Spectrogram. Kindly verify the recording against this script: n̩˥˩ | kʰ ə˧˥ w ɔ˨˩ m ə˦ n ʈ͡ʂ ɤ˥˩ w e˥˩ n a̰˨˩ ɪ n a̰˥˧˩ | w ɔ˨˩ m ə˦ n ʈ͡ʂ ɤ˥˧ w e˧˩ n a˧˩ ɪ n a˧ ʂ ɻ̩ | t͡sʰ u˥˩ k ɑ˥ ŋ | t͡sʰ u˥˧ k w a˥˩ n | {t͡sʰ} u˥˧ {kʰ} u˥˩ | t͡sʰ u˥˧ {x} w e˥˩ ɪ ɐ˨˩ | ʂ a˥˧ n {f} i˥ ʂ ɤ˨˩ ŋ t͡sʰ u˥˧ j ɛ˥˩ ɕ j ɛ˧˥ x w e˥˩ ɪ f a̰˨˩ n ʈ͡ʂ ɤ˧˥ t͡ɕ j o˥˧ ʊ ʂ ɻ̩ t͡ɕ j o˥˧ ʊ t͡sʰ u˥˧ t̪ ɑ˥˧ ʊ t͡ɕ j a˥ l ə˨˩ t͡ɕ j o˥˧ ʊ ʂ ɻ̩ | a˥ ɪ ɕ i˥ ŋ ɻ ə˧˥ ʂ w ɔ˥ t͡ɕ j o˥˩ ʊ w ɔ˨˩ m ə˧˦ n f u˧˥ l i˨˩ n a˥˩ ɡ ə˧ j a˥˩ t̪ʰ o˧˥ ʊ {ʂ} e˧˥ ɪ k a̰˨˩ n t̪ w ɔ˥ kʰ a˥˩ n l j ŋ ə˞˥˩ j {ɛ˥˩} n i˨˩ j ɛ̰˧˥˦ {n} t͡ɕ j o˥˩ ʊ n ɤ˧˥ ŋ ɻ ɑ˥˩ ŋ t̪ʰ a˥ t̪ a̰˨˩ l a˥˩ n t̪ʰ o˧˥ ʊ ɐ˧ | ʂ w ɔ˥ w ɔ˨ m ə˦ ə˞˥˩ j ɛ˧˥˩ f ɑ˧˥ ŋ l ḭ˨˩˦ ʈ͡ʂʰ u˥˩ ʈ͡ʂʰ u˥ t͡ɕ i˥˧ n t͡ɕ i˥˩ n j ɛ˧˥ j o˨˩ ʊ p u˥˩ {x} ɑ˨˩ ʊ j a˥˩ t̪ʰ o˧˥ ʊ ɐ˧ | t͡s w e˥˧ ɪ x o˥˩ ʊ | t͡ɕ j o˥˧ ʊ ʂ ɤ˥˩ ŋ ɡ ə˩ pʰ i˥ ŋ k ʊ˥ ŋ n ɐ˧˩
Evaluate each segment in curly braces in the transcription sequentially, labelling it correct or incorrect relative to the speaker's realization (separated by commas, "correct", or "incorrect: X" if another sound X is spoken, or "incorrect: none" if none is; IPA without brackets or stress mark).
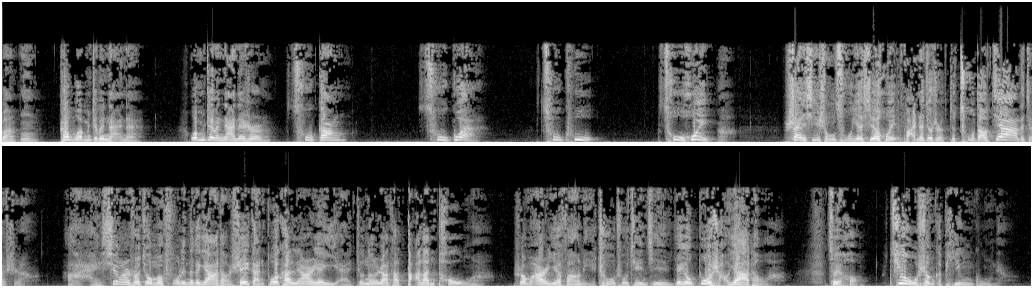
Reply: correct, correct, correct, incorrect: ɕ, correct, incorrect: ɛ˧˥, correct, incorrect: ʂ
